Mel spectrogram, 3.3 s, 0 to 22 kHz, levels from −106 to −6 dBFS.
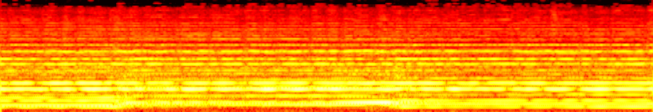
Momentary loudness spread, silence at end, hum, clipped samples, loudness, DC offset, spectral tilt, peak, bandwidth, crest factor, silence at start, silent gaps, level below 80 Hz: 4 LU; 0 s; none; under 0.1%; -16 LUFS; under 0.1%; -3.5 dB/octave; -4 dBFS; 17.5 kHz; 12 dB; 0 s; none; -60 dBFS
